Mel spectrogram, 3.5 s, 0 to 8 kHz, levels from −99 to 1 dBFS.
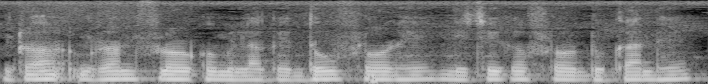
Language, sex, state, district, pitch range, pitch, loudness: Hindi, male, Arunachal Pradesh, Papum Pare, 105-115 Hz, 110 Hz, -19 LUFS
